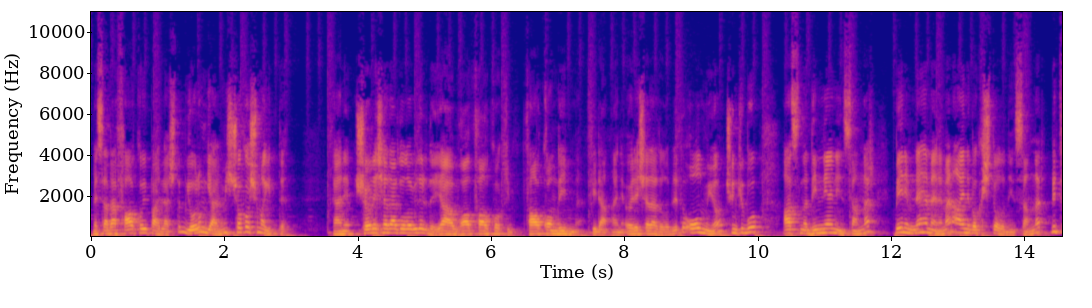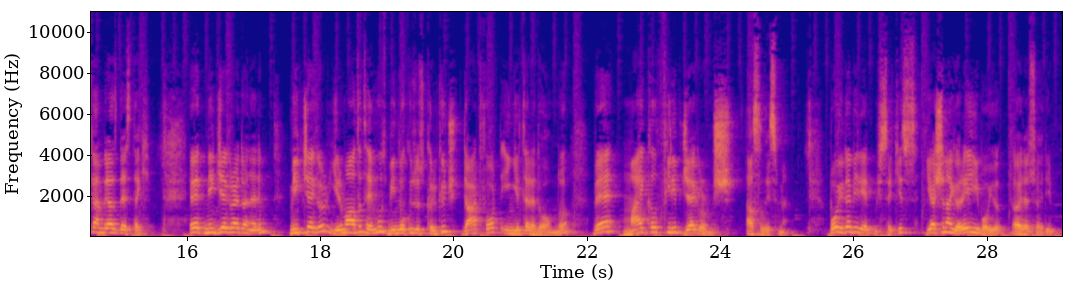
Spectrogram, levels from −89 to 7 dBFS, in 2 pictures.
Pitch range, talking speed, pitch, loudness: 145-205 Hz, 140 wpm, 175 Hz, -17 LUFS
